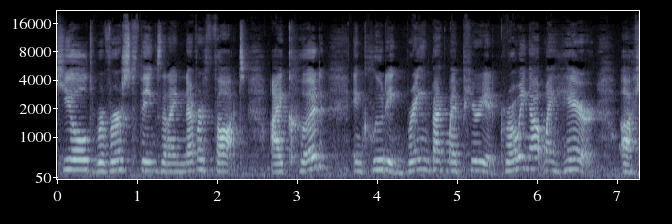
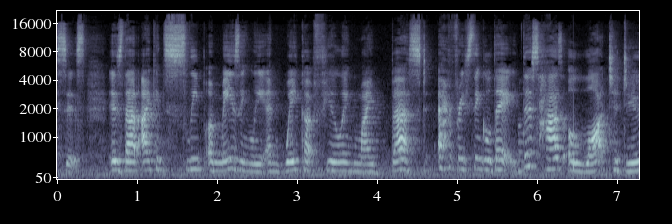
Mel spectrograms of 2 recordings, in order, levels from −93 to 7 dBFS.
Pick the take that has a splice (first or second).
second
